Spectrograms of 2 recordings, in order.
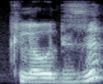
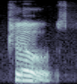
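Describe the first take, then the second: First: The 'th' sound is pronounced clearly. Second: The 'th' is dropped, sounding like 'close'. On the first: The speaker calls it wrong. "So we don't say clothes" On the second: The speaker calls it right. "we say clothes"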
